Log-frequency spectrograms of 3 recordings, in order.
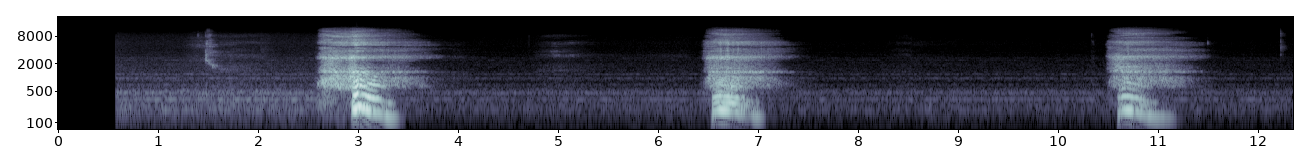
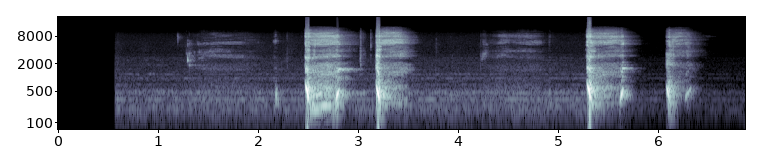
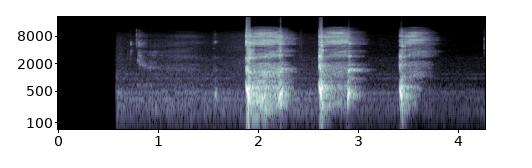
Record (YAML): exhalation_length: 12.4 s
exhalation_amplitude: 26032
exhalation_signal_mean_std_ratio: 0.28
cough_length: 6.9 s
cough_amplitude: 32768
cough_signal_mean_std_ratio: 0.25
three_cough_length: 4.3 s
three_cough_amplitude: 32768
three_cough_signal_mean_std_ratio: 0.29
survey_phase: beta (2021-08-13 to 2022-03-07)
age: 18-44
gender: Female
wearing_mask: 'No'
symptom_none: true
smoker_status: Never smoked
respiratory_condition_asthma: true
respiratory_condition_other: false
recruitment_source: REACT
submission_delay: 3 days
covid_test_result: Negative
covid_test_method: RT-qPCR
